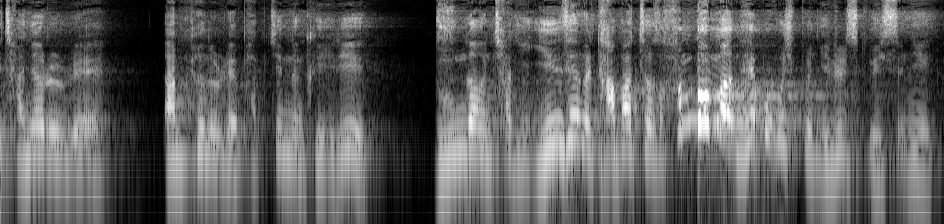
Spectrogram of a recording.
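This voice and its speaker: Male pastor, emotional storytelling sermon, high gravelly voice, big reverberant hall. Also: darkish tone. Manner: storytelling, acts out quoted voices with sobbing cries. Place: large prayer retreat sanctuary. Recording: reverberant large worship hall.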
